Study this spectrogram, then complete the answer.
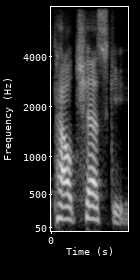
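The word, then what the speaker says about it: Palczewski: the Broncos media guide Alex pal Dash chess like you're playing chess Dash ski like let's go skiing Alex pal chess ski so fight me on it that's how you say his name according to the Denver Broncos paleski paleski paleski I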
